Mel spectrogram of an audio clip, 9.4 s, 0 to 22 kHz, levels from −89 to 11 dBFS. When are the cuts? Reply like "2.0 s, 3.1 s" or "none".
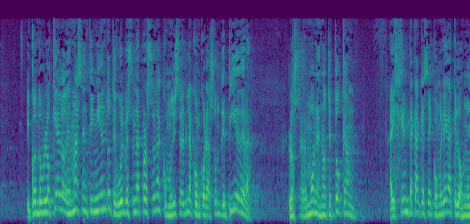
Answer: none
